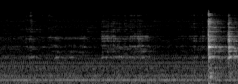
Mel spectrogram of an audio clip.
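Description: Steady low hum over quiet background noise: room tone with no distinct event.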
